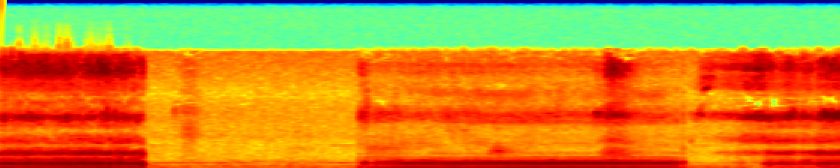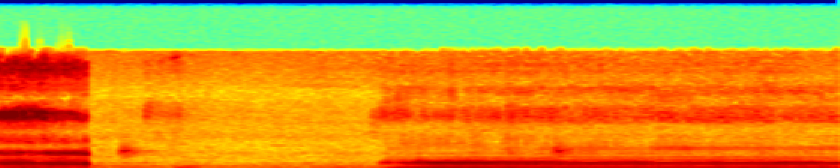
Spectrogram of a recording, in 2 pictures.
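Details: Two pugs asleep in bed snoring: loud rattling, buzzy snores lasting about one to two seconds each, separated by softer wheezy breaths, in a quiet indoor room.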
